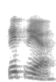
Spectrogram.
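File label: "kriteria", Malay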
